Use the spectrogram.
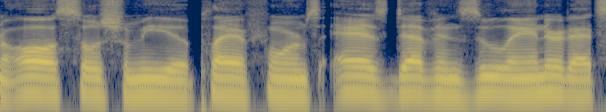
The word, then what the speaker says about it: Devyn Zoolander: to let you all know my name is Devin Zoolander you can find me on all social media platforms as Devin Zoolander that's spelled d-e-v-y-n-z-o-o-l-a-n-d-e-r they call me Devin Zoolander what's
